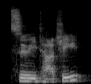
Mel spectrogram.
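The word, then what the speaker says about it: 一日: not it's even like if you're talking like the first second third of the month it's not like Ichi nii which is what you would expect it would be it's siachi which doesn't come from it's like its own you just have to know that word and then the second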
